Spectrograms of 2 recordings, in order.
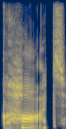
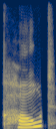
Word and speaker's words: caught: Caught. Again, it's not coat and we pronounce it just like the word caught.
